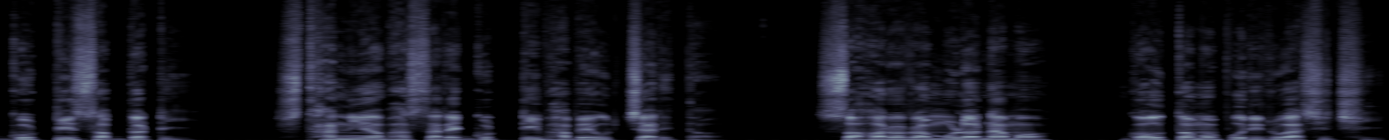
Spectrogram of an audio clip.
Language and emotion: Odia, neutral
